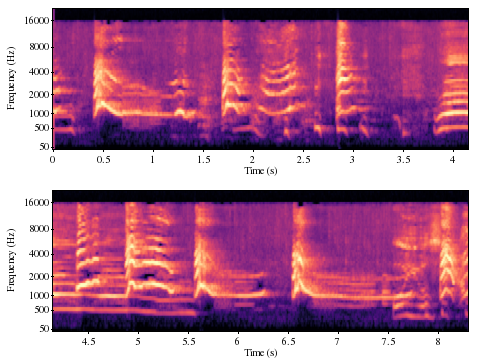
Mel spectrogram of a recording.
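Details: Little male chihuahua singing at length, a series of yipping, sliding howls that rise then fall, mixed with one long steady wavering note midway; a person's voice is faintly heard between calls.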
